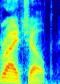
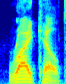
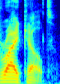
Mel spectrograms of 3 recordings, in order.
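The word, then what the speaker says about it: Reichelt: take care everyone ride Scheldt yeah you've been nailing my last name the pronunciation it's Reich alt ok ok it is right Celt right Celt right count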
